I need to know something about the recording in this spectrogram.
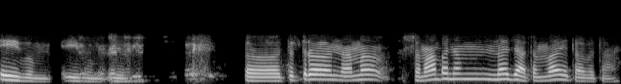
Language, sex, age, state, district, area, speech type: Sanskrit, male, 18-30, Maharashtra, Buldhana, urban, conversation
